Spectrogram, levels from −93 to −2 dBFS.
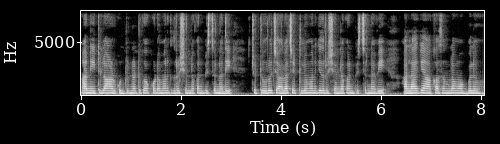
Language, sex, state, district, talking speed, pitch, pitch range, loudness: Telugu, female, Andhra Pradesh, Guntur, 155 wpm, 210 Hz, 205-210 Hz, -14 LUFS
